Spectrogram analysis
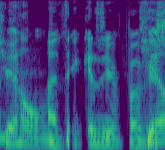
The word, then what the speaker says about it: Kiln: tell us how great Kern's going to be and that we were wrong about it. You said the name wrong every time. What is it? What is it again? Kiln.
